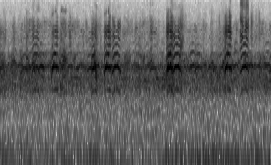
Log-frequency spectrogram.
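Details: Snow geese gathered in Skagit Valley produce a continuous honking chorus, many birds overlapping, with clearer individual yelping honks rising above it about once every second or two.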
